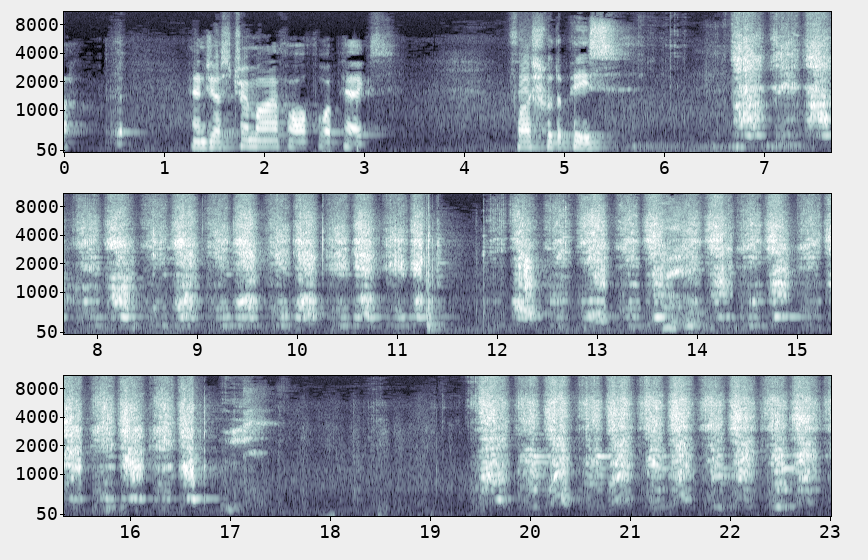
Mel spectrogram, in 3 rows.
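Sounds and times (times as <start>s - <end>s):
handsaw cutting wood: 6.7s - 16.8s, 19.4s - 23.0s.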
